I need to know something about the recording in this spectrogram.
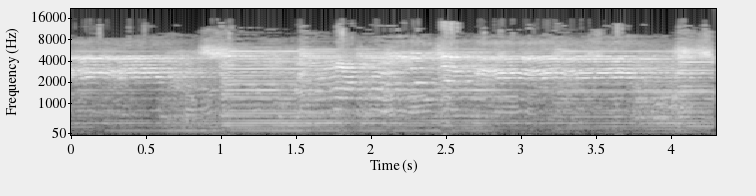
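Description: A woman singing with strummed acoustic guitar accompaniment.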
